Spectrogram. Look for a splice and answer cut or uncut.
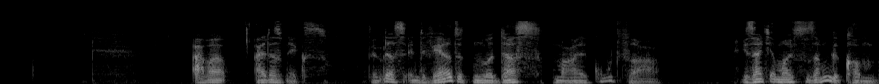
cut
